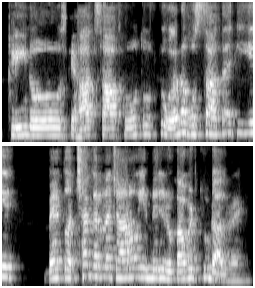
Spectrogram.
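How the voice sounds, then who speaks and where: Reciting short Arabic verses as he talks, a male guest speaker on religion explains Quranic teaching in an earnest, patient way. His voice sits high and a bit bright, with roomy sound.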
